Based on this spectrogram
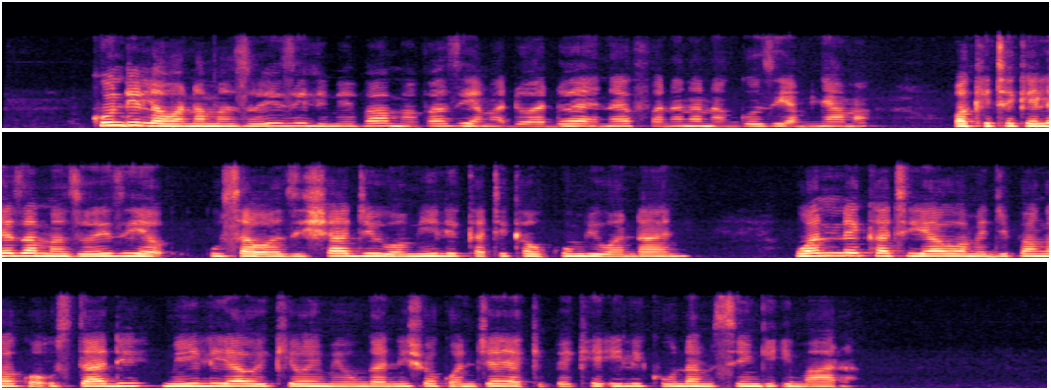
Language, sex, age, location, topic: Swahili, female, 18-24, Nairobi, government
